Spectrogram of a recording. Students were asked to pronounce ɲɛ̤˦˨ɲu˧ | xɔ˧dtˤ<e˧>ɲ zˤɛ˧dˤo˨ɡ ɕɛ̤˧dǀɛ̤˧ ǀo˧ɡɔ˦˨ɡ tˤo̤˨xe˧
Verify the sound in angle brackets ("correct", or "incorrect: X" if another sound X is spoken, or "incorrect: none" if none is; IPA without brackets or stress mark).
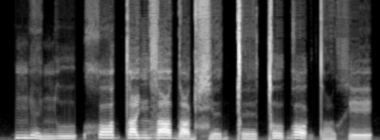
correct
